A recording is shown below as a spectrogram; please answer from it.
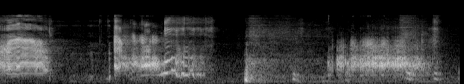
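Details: Bulldog making odd, talkative vocal sounds: bursts of grumbling, groaning noises with strained, voice-like upper tones, separated by short quiet gaps across nearly five seconds.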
